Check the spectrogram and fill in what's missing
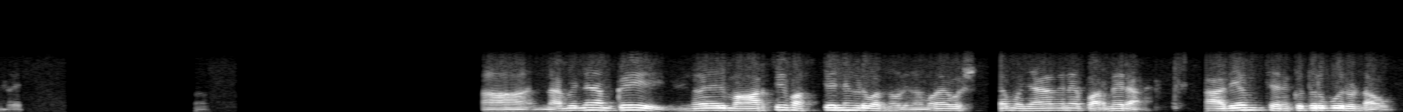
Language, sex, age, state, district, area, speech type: Malayalam, male, 18-30, Kerala, Palakkad, rural, conversation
